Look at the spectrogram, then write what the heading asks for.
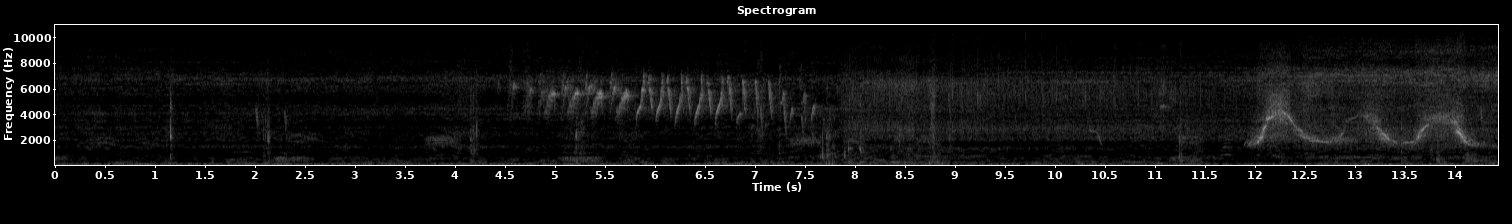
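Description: Birds calling: about four seconds in, a fast run of high chirps lasts about three seconds, and near the end come loud whistled calls that sweep up and down in pitch.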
